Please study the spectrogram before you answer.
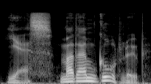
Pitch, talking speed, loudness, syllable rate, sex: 110 Hz, 120 wpm, -16 LUFS, 5.1 syllables/s, male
